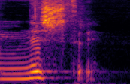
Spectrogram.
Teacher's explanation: you have to be very fast because here you have a consonant with a consonant. MN. There's no vowels here.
